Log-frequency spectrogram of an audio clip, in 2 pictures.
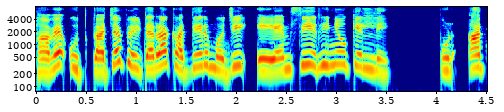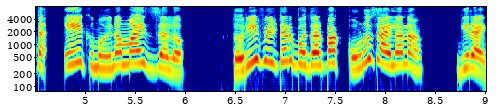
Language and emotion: Goan Konkani, angry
